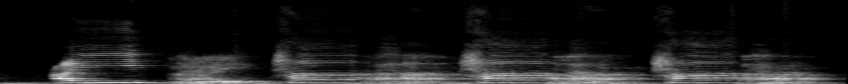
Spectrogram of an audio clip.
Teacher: عین اور ہا یہ آپ کا درمیانی حلق سے نکلے گا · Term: وسط حلق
